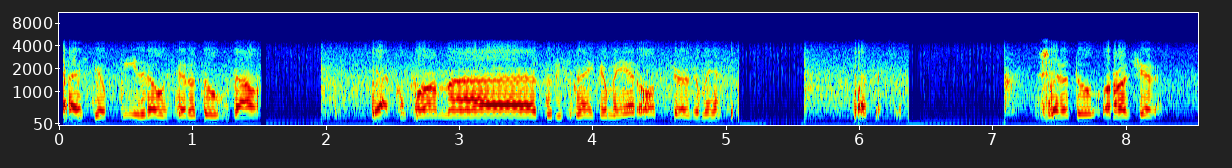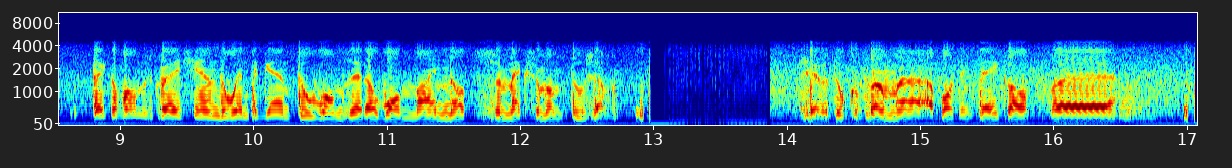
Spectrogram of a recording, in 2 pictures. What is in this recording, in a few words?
aborting takeoff; rescuepedro02; because the missing person had been found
